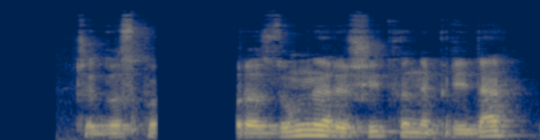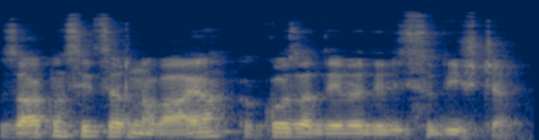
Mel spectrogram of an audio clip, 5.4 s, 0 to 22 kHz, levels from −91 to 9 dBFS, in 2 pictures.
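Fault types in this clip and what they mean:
Playback stall: the speech cuts to silence from 0.77 to 1.19 s, a gap of about 405 ms, likely because the player ran short of buffered data.
Time-compressed catch-up: from 1.19 to 4.19 s the speech runs about 1.1 times fast at normal pitch, hurried by spliced, cross-faded segments.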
